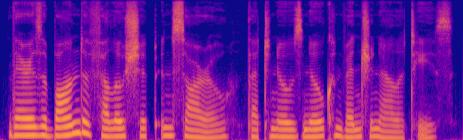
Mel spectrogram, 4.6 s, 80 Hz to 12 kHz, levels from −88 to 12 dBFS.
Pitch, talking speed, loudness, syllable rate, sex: 180 Hz, 155 wpm, -17 LUFS, 5.0 syllables/s, female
